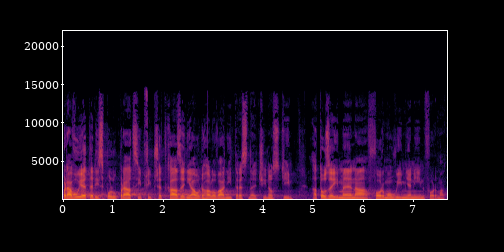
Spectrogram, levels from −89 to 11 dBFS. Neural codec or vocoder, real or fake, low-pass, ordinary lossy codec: none; real; 14.4 kHz; MP3, 64 kbps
